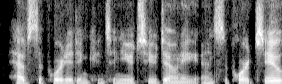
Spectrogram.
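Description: A woman's dark, mellow voice, fairly low in pitch and flat in monotone, with a dry, close sound and no echo. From Alaska Native (Athabascan). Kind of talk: prayer invocation. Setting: video call.

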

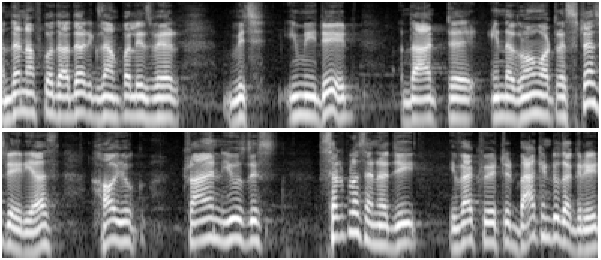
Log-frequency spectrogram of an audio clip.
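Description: Over a quiet background, a man speaks at a moderate pace with long, frequent pauses. His fairly high pitch has ordinary variation and a bright, sharp tone. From India. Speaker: water research institute representative; speaker. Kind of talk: panel discussion. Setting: conference stage with audience. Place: hall. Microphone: podium.

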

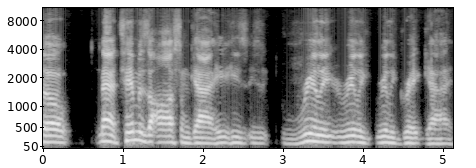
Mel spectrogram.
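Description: With a quiet background behind him, a man speaks with ordinary pitch variation. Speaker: podcast host. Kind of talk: casual interview chat. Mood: jovial, laughing. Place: studio. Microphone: studio mic.

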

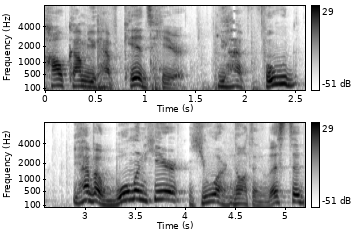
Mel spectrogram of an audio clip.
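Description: Over music in the background, a man talks at a moderate pace with very wide pitch swings. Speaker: book channel host. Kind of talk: commentary. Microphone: lapel.

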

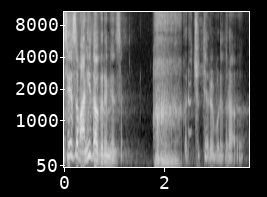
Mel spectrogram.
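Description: A man is speaking. The background is quiet. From South Korea. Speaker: pastor. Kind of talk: sermon. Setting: church. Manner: animated. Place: church. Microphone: podium.

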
